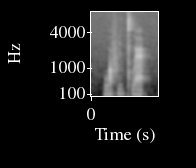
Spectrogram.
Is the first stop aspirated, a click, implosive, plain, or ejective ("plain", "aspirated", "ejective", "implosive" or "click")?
ejective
